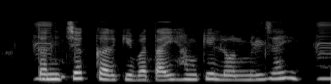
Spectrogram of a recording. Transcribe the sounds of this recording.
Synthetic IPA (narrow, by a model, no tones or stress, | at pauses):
t̪ənɪt͡ʃəkːəɾkebɐt̪aːiɦɐmkeloːnmɪld͡ʒaːi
